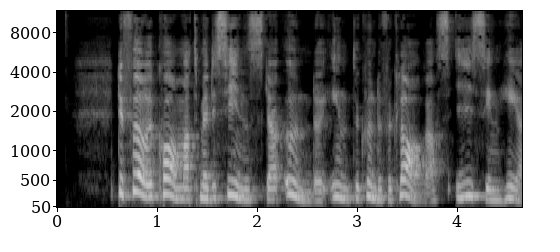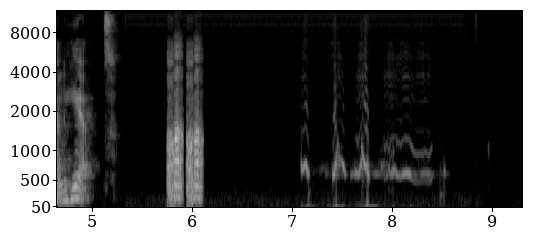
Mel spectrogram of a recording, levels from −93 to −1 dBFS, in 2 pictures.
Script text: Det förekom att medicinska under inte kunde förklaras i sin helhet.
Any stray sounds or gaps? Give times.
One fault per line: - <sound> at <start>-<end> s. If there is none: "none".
- laugh at 5.7-6.1 s
- bark at 7.1-8.6 s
